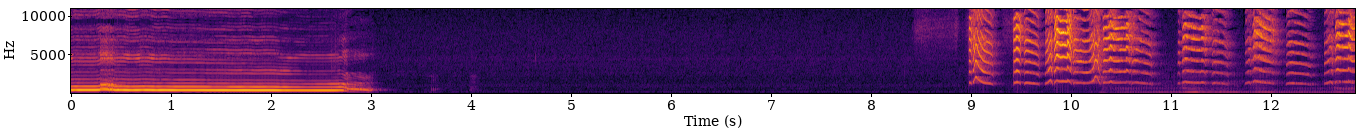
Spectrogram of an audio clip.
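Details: Pet dog Stella sings with her squeaky toy: a sustained, level howl of nearly three seconds, then silence, then a run of sharp, high squeaks from the toy with a low murmur beneath.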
